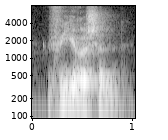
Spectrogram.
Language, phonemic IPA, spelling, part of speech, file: Dutch, /ˈvirʏsə(n)/, virussen, noun, Nl-virussen.ogg
- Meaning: plural of virus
